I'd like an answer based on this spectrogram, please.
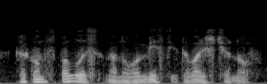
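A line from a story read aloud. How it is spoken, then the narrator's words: Deep sigh, forced tender question. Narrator (Russian): Маргарита глубоко вздохнула и, стараясь улыбнуться, как можно ласковее спросила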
